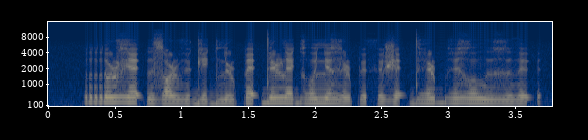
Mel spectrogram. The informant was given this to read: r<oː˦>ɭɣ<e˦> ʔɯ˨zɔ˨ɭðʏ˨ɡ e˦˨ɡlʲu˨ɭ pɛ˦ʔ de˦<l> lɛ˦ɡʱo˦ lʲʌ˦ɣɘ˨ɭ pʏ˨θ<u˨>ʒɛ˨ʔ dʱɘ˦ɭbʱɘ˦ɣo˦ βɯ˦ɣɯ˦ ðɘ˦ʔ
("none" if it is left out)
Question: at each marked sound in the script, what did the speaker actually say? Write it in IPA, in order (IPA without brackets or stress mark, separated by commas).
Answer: o˦, ɛ˦, ɭ, ʏ˨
